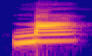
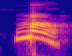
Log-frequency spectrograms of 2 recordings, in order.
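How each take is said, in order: First: The pitch rises from middle to high. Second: The pitch falls sharply from high. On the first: "for the second tone" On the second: "for the fourth tone"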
